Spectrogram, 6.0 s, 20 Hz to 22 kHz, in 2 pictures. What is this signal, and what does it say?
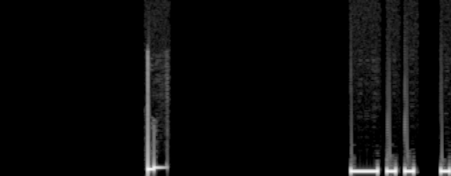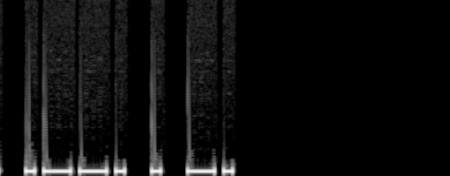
Morse code, heard as a keyed tone, about 20 wpm, 700 Hz. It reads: DEPEN
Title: Build A Word - 5 Letters At A Time - 10-Letter Words - 20wpm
